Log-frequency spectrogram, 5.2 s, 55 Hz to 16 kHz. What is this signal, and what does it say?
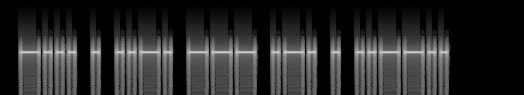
Morse code, heard as a keyed tone, about 20 wpm, 700 Hz. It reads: BEFORE?
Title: Sentences from Top 900 Words 20wpm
